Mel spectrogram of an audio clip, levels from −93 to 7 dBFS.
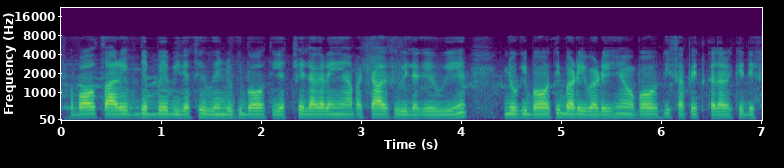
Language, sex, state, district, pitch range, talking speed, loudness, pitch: Hindi, male, Chhattisgarh, Korba, 110-115 Hz, 290 wpm, -19 LUFS, 115 Hz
